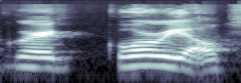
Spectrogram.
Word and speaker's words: Gregorio: Um Georgio said, "I agree. Citrus Springs have cheaper prices." They do, Georgio. Uh Greg Gre Gregorio, excuse me, I was pronouncing your name wrong. Gregorio.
